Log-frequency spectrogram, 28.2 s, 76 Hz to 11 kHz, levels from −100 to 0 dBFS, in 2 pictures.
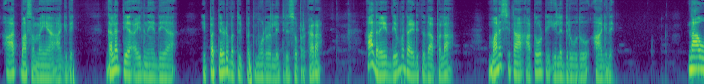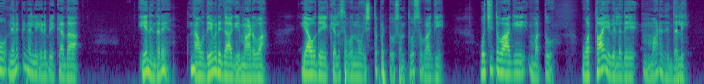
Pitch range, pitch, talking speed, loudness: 115-145 Hz, 125 Hz, 75 wpm, -24 LUFS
